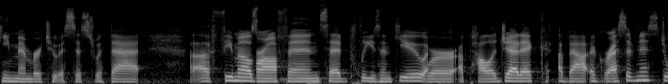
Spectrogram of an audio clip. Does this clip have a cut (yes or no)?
yes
